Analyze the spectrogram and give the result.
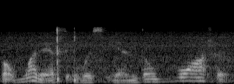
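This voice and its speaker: A man narrating a children's story aloud expressively and deliberately, with dramatic pauses. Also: low voice, sing-song, crowd noise. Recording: muffled audio with faint background noise.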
